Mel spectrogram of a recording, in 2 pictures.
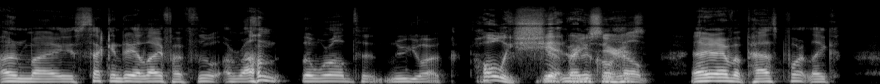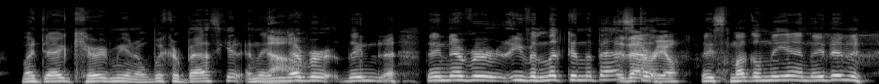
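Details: Adult male with cerebral palsy present from birth, attributed to brain injury or lack of oxygen at birth after an emergency C-section; dysarthria (cerebral palsy).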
